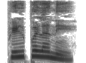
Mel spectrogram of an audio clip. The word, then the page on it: ಪಳಪಳನೆ: paḷa paḷane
